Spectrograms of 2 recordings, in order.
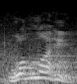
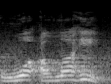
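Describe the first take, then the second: First: 'Wa' runs straight into 'llahi' without a break. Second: A glottal stop separates 'wa' from 'Allahi'. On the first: The speaker calls it right. "Waw tu masuk terus ke dalam ke dalam lam" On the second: The speaker calls it wrong. "Kita tak kata wa Allahi"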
